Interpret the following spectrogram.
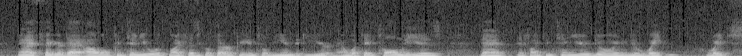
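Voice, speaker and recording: The man's voice is fairly high in pitch, with a dark, mellow tone and a somewhat breathy quality. His intonation stays monotone and flat. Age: 70s. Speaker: vlogger recovering from shoulder surgery. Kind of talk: casual video diary. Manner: halting, many fillers and restarts.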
